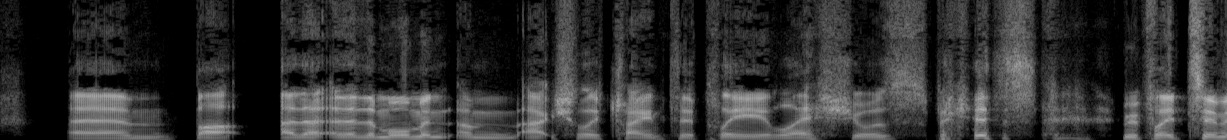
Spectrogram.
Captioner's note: chuckles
